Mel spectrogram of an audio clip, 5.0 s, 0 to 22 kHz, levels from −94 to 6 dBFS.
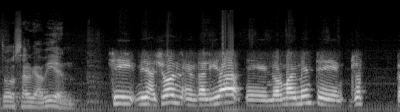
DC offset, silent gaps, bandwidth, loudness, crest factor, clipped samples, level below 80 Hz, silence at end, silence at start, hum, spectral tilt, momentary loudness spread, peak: under 0.1%; none; 7.2 kHz; -18 LUFS; 16 dB; under 0.1%; -58 dBFS; 0 s; 0.05 s; 50 Hz at -55 dBFS; -6.5 dB/octave; 16 LU; -2 dBFS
